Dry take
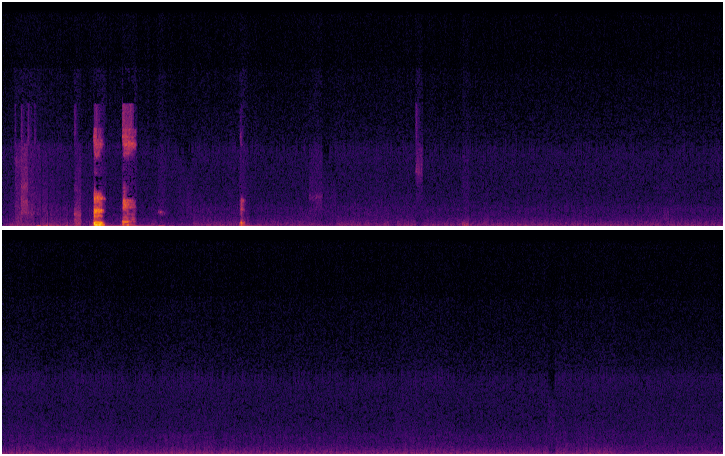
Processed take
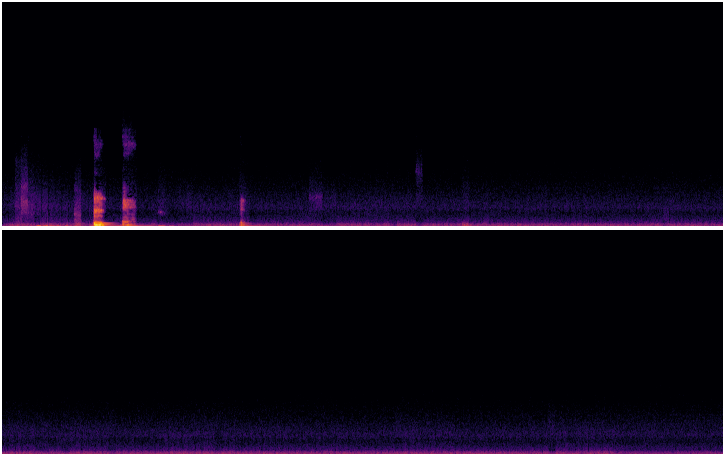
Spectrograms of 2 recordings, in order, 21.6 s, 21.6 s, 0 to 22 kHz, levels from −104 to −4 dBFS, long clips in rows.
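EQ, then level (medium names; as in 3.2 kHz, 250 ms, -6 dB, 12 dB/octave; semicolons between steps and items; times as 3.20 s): tape spacing loss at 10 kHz 40 dB; high-order bell 720 Hz -10 dB 2.5 oct; hum notches 60/120/180/240/300 Hz; +5.0 dB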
